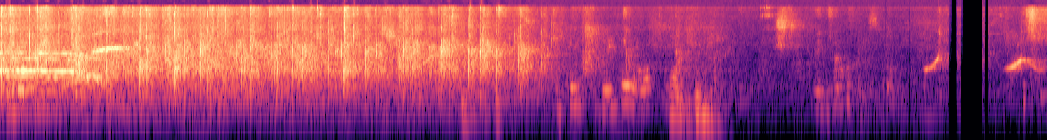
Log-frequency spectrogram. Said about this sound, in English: So please, a round of applause for him.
